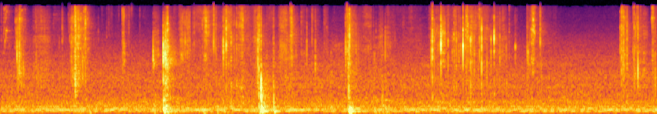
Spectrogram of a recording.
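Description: Scissors snipping through the wrappers of trading-card packs, with the wrappers crinkling as the packs are handled: a scatter of sharp, irregular snips and rustles.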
